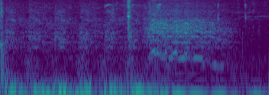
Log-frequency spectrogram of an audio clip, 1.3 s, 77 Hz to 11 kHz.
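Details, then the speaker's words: Stolen-recovered Audi A3 S3 replica: short burst of slow, uneven starter cranking that never catches; crank-no-start. "the car is not starting right now which is not supposed to happen"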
